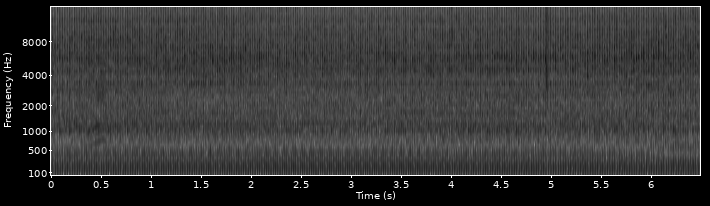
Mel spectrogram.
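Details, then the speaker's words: Junk car that had sat dead for some time, just resurrected to pull down a tree: steady low idle, even unbroken drone with no knocks or stumbles, running smoothly right after starting. "on guys the bayou blaster just started we brought it to life"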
